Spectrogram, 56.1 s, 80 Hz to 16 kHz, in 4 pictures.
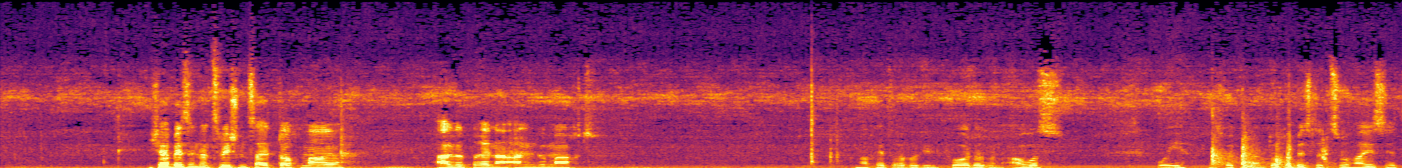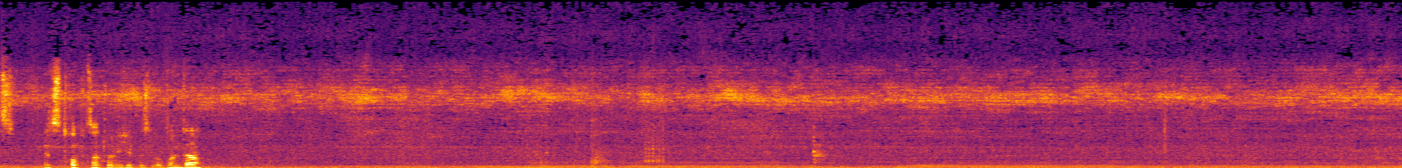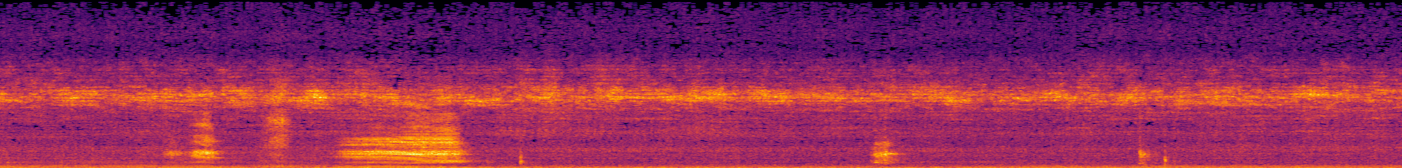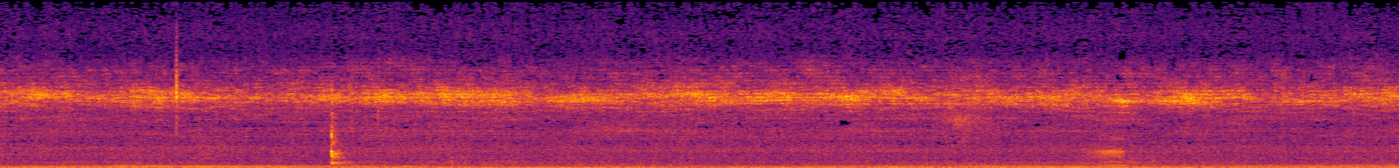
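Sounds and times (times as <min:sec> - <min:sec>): gas grill hiss: 0:00.0 - 0:56.0.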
